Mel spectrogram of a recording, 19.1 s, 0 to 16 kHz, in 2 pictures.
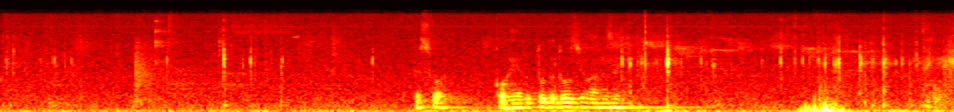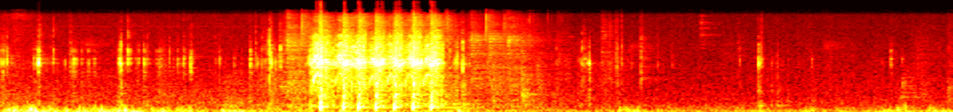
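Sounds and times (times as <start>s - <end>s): faint clicks and knocks: 6.1s - 17.8s
airsoft rifle automatic fire: 12.4s - 14.8s.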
